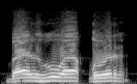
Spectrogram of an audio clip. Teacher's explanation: Bal idhar hukum lam mati, bal huwa qur, rohnya tebal karena sebelum roh mati baris di atas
